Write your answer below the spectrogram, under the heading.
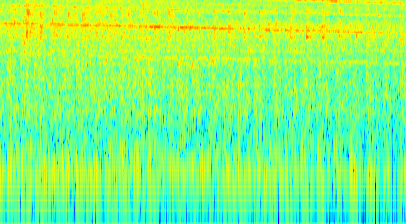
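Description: A loud, steady roaring rumble through the whole spin with no let-up: the drum bearings are badly worn.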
